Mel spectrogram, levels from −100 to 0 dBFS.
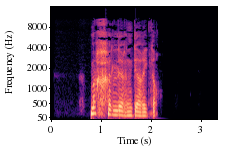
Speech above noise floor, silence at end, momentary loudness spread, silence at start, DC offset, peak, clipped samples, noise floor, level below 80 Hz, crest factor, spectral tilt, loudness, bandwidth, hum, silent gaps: over 77 dB; 1.2 s; 8 LU; 0.8 s; under 0.1%; 0 dBFS; under 0.1%; under -90 dBFS; -48 dBFS; 16 dB; -6 dB/octave; -13 LUFS; 11 kHz; none; none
